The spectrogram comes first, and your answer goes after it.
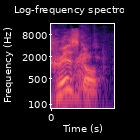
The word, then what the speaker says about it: Grisghoul: Oh, A that's Grisghoul. right. A Grisghoul is How do you spell that, by the way? Gris, like Greece, Grisgol.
